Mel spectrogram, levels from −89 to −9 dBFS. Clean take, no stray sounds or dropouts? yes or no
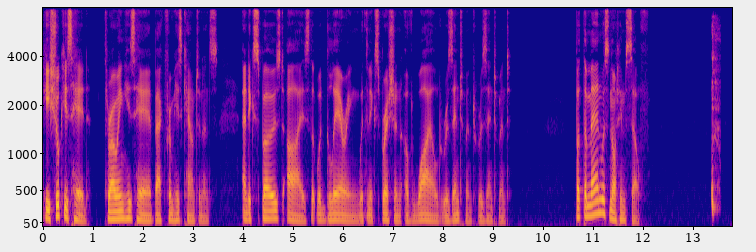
no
